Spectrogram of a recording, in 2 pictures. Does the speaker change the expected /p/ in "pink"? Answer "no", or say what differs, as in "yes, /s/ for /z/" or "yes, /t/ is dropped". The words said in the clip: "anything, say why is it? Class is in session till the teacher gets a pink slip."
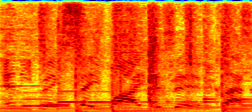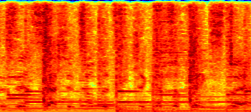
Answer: yes, /b/ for /p/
